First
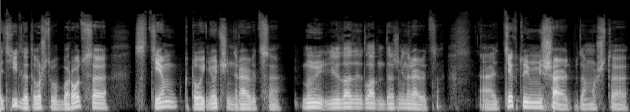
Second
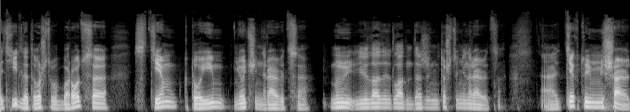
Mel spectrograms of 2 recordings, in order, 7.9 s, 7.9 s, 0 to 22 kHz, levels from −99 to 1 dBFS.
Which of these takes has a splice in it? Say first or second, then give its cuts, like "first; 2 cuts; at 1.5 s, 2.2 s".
first; 2 cuts; at 2.5 s, 5.0 s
